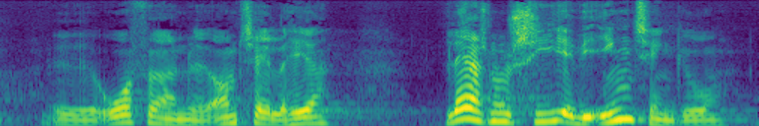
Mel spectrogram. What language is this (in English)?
Danish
